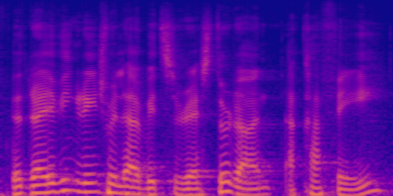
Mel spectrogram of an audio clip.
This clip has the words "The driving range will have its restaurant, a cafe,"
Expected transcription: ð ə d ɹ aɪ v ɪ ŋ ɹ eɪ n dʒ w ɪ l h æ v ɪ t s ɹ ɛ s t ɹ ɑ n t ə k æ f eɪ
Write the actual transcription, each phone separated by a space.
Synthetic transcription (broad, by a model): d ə d ɹ aɪ v ɪ ŋ ɹ eɪ n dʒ w ɪ l h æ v ɪ t s ɹ ɛ s t ɹ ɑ n t ə k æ f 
